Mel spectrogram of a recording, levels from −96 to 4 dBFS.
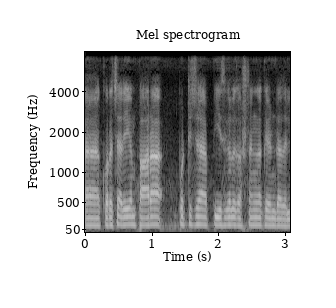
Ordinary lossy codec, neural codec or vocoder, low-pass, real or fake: none; codec, 16 kHz in and 24 kHz out, 1 kbps, XY-Tokenizer; 7.2 kHz; fake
